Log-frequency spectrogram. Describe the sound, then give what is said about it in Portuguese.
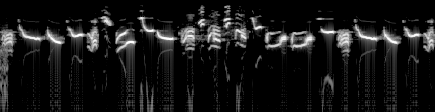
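A great-billed seed-finch sings its flute-type song, a song category used by breeders of captive birds: a loud, continuous run of clear whistled phrases that slide up and down with quick rhythmic notes, with no voices. “Então tem lá o canto flauta, esse aí que você está ouvindo”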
